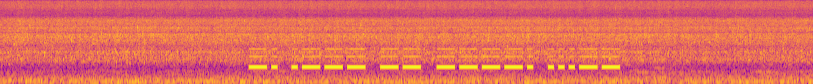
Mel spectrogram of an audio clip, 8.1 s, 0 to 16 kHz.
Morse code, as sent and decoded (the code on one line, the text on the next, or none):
-. .--- -- ----. ...--
NJM93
